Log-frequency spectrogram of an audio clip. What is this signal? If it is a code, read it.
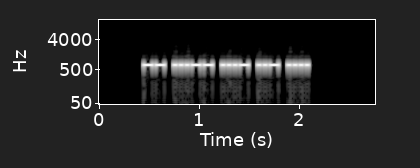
Morse code, heard as a keyed tone, about 39 wpm, 700 Hz. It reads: M3VUH
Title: DXCC-100 Call Signs - 5 Characters - 40wpm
